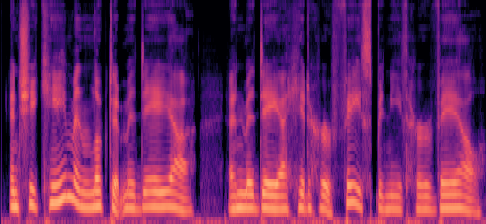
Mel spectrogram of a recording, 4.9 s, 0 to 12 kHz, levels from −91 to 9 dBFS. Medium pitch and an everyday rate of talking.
Yes: medium, 175 Hz; average, 185 wpm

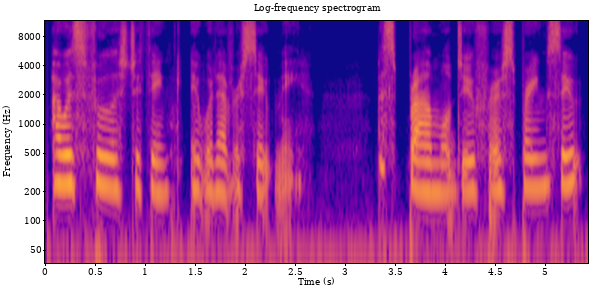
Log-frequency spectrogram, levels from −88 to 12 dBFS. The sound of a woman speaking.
Yes: female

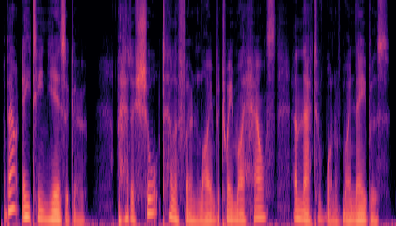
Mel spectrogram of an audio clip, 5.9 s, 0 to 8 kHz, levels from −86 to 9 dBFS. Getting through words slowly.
No: average, 200 wpm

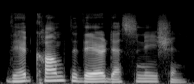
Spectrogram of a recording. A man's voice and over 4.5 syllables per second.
Yes: male; 5.0 syllables/s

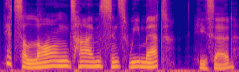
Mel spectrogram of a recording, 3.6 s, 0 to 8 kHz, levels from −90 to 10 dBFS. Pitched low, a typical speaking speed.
No: medium, 145 Hz; average, 150 wpm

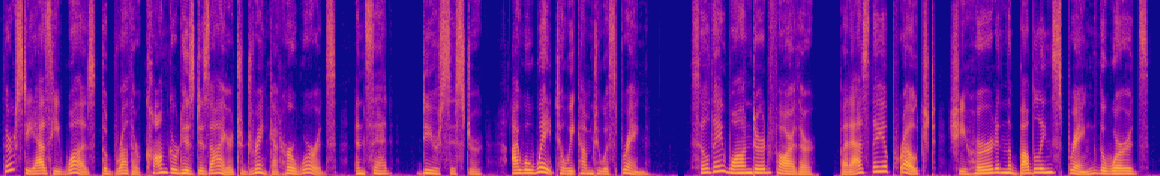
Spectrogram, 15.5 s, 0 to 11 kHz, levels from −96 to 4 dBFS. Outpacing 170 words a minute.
No: average, 165 wpm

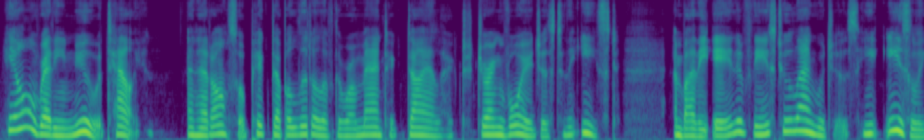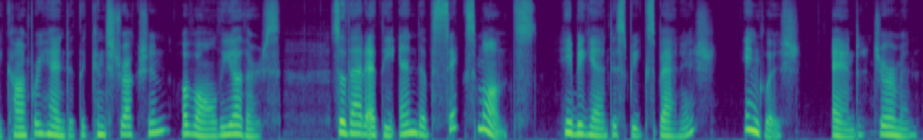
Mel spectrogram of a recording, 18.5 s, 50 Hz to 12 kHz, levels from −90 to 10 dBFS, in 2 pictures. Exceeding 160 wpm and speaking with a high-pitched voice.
Yes: average, 170 wpm; high, 205 Hz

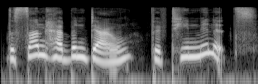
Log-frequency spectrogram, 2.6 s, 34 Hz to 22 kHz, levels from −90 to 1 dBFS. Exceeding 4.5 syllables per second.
No: 4.4 syllables/s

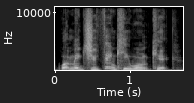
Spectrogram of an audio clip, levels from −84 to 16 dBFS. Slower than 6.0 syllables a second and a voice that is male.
Yes: 5.0 syllables/s; male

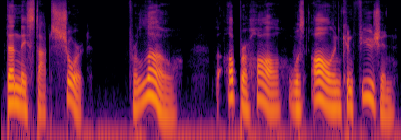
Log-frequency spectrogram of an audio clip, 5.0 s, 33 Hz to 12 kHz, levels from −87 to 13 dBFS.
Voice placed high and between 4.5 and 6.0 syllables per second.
No: medium, 140 Hz; 4.6 syllables/s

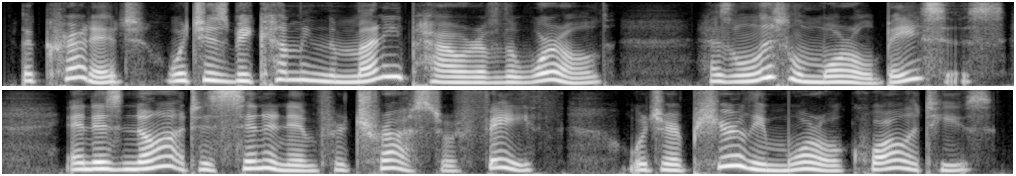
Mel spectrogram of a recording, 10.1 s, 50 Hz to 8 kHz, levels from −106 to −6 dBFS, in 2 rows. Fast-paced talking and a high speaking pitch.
No: average, 170 wpm; high, 230 Hz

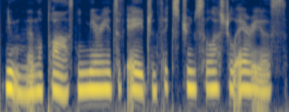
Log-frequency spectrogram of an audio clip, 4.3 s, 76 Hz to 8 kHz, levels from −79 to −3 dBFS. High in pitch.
Yes: high, 195 Hz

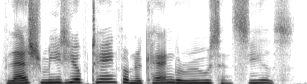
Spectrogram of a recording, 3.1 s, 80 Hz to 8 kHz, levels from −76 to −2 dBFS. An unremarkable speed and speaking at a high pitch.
Yes: average, 175 wpm; high, 235 Hz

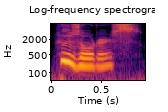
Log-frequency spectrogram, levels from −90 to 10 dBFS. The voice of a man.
No: female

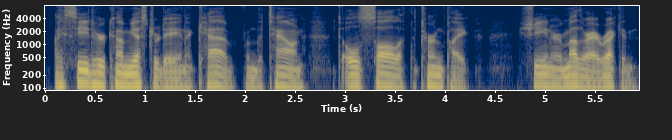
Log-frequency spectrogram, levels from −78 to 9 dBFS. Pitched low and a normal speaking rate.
No: very low, 95 Hz; fast, 220 wpm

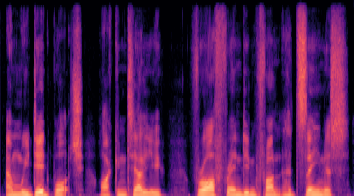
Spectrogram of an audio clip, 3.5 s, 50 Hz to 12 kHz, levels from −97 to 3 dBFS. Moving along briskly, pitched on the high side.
No: fast, 270 wpm; low, 130 Hz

